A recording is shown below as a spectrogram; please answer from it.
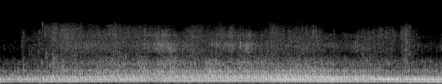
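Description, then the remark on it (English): A motorboat engine drones steadily at full throttle, a loud, unbroken roar with strong low harmonics and a faint rushing of water, holding constant for the whole few seconds. “Get more speed out of this.”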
